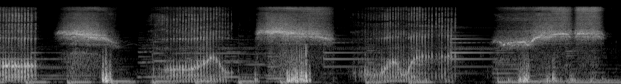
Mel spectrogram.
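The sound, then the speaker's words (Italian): Loud snoring and whistling from a man asleep in bed: about three cycles, each a deep rasping snore followed by a high, sliding whistle, with short pauses between them. “E tanto forte fischiò e russò che la regina si disgustò.”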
